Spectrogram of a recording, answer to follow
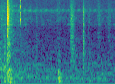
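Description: Quiet room with a short click near the start, followed by a few fainter ticks and taps from the camera being handled and swung around.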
